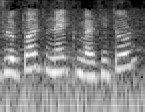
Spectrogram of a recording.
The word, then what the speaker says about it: Fluctuat Nec Mergitur: Ah, pienso que es en latín, porque ah, no es en francés. Ah. puede ser, serían Fluctuat Nec Mergitur que significa tocado pero no hundido.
